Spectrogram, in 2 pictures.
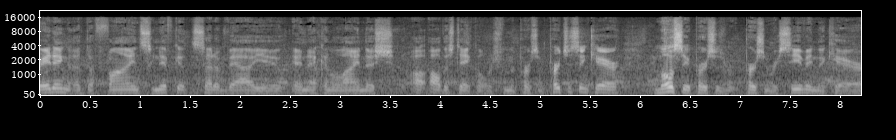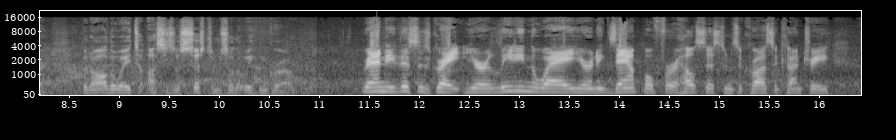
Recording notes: Our LIVE from ATA 2016 broadcast series from the Care Innovations booth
